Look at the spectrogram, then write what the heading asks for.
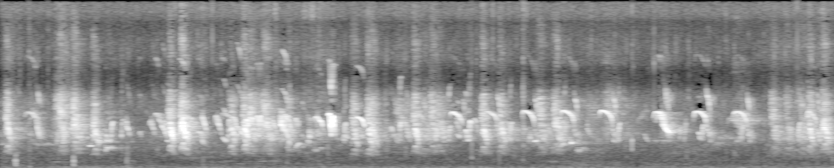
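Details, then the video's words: Chicks with their mother hen while eating: a dense, continuous chorus of high, thin peeps, many short upward- and downward-slurred notes overlapping, with a few faint soft knocks. "Chickens and chicks eating sound"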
